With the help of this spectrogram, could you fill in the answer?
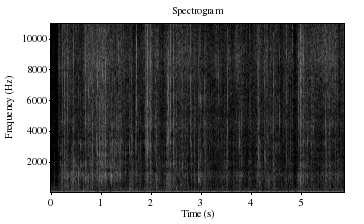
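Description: Hands lift and fold the edges of a folded sheet of thin packing paper resting on a table. The paper gives a steady, bright crinkling with sharp rustling bursts over a faint low rumble.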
